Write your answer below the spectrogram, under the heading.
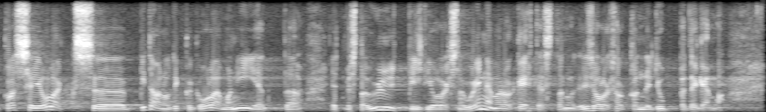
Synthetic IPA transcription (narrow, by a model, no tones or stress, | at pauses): kɑsːe̞jo̞le̞kspid̪̥ɑnud̪ikːɑɡ̥io̞lɛmɑniːet̪ː | e̞t̪ːˑmese̥d̪ɑyld̪̥̚pild̪̥io̞le̞ksnɑɡ̥ue̞nːemæɾɑke̞ht̪e̞st̪ɑnud̪̥jɑiseoleksɑkːɑnd̪ne̞jd̪jupːet̪e̞ɡ̥e̞̰mɑ̰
